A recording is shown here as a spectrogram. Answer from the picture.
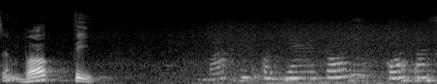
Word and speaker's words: Bhakti: Bhakti, very small, two syllables. Bhakti.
